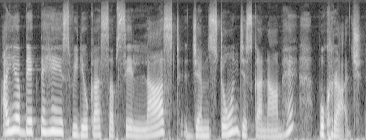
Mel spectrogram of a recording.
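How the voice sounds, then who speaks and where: A woman's voice: mid-range voice, animated, a little slow, dry recording. A woman teaching English vocabulary, saying each word, spelling it out letter by letter and repeating it. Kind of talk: slow explanatory vocabulary lesson.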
